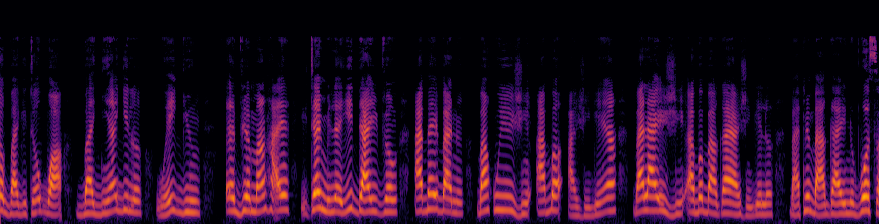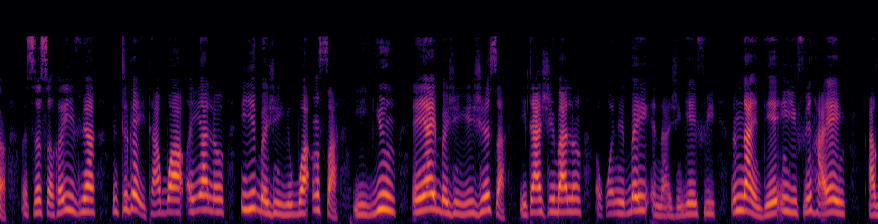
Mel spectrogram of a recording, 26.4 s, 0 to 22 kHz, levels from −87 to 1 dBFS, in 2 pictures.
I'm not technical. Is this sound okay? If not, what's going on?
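No, it has a problem that runs the whole way through. The treble stops dead at about 11.2 kHz, so s and t sounds lose their crispness, and the speech takes on a watery, swirling quality with metallic chirps. This is plainly audible damage, most likely from MP3 compression squeezed too hard: the encoder drops the highest frequencies and lets weak details flicker in and out from moment to moment.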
